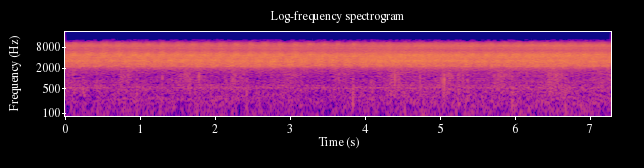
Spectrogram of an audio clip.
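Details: On the Philosophy Path in Kyoto, Japan, countless cicadas fill an August Sunday morning with an even, piercing high drone. Faint soft clicks sit underneath it.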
